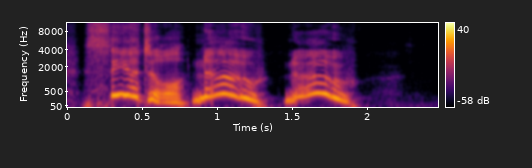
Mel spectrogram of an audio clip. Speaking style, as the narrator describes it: Caroline exclaimed

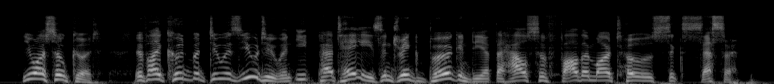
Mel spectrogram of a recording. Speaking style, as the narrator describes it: cried the duke

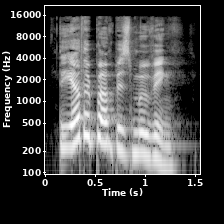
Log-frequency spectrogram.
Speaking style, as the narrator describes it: cried Owl

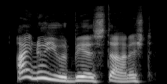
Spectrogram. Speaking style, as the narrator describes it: laughed Desiree

